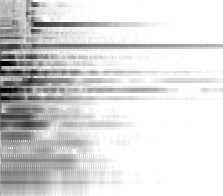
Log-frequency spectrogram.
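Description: The last ringing, chime-like notes of a channel intro jingle dying away, fading out about a second in.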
